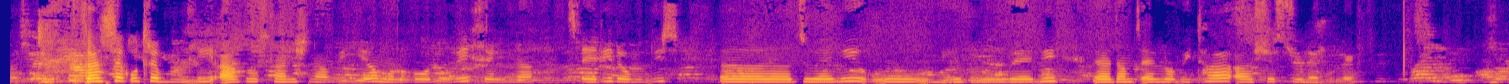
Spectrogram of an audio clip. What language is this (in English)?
Georgian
